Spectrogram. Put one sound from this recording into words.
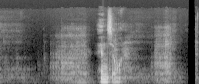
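A small metal file scrapes back and forth across a fret.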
